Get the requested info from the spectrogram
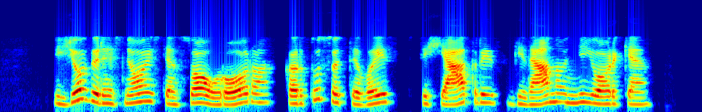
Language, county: Lithuanian, Panevėžys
